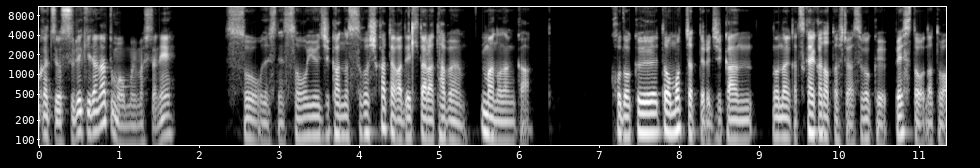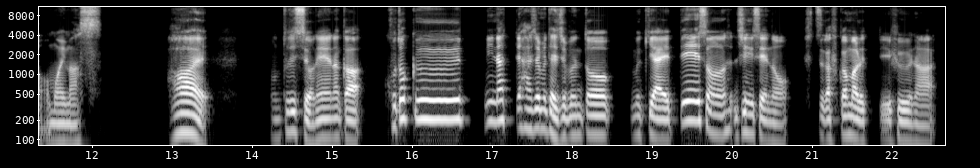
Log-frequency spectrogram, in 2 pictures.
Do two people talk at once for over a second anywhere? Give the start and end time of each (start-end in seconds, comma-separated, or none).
none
